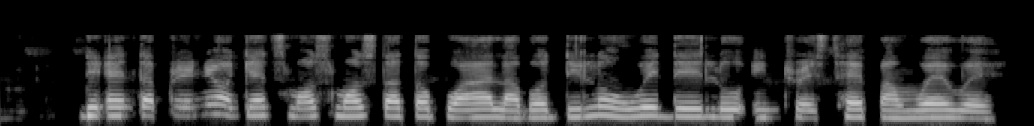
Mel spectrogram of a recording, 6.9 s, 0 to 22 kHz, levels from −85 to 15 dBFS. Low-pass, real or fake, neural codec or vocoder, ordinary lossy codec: none; real; none; none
